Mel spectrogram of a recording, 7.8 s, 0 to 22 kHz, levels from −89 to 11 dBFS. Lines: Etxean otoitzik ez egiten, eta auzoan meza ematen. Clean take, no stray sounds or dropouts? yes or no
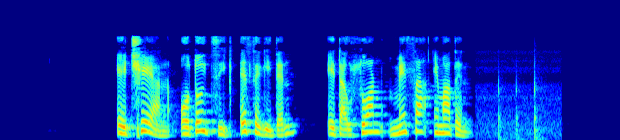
no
